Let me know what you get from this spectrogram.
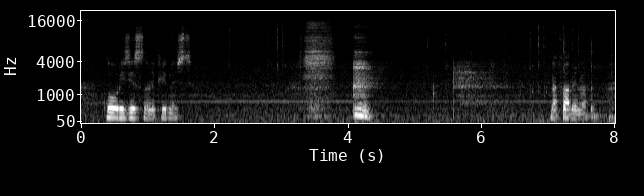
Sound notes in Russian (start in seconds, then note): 4.0 откашливается; 4.0 кашель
